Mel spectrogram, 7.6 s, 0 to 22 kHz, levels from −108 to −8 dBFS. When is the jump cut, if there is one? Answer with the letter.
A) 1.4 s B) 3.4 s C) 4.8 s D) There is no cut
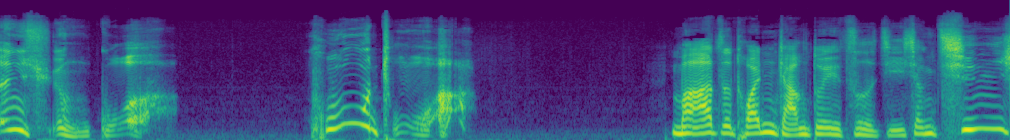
C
